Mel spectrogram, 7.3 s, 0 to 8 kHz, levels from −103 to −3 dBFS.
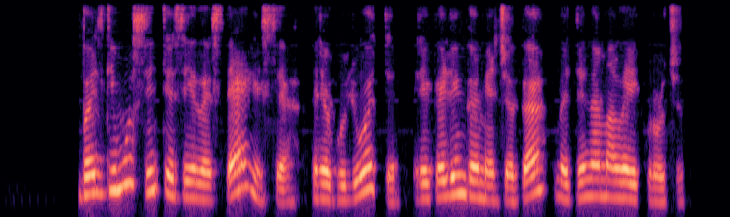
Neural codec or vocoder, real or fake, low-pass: codec, 16 kHz, 8 kbps, FunCodec, trained on LibriTTS, 25 frames a second; fake; 7.2 kHz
